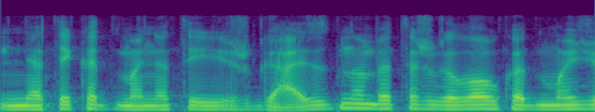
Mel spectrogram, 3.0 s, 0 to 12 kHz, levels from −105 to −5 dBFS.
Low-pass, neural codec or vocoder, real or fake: 7.2 kHz; none; real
